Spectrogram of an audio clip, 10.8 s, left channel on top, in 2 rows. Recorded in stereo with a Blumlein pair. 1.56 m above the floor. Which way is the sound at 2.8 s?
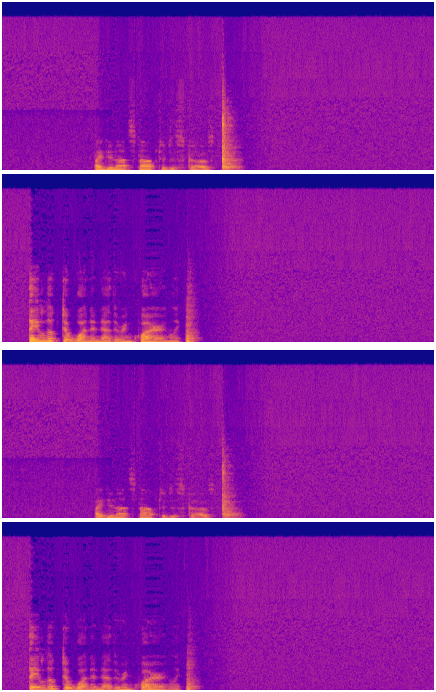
55° left.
